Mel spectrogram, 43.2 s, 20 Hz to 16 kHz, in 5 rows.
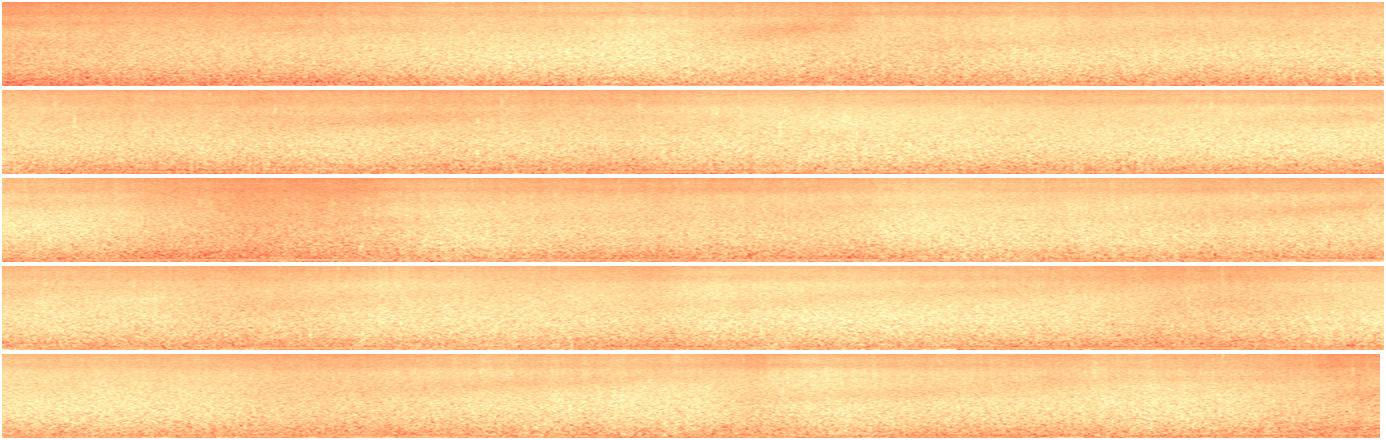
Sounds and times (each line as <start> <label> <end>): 0.0 Little waves in front on the sea 43.1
